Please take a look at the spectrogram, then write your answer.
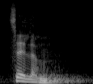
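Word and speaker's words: צלם: Now, in the Hebrew word for image is this word, and I dare you to pronounce this. Yeah, tselem.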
